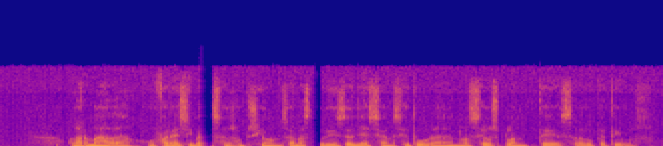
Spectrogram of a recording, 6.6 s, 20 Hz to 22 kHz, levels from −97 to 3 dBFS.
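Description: Speech clip with two kinds of fault. Throughout, an unreliable data bit adds a steady crackle or fizz that continues even in the pauses. One bit of the sample word is being read wrongly in a random share of samples, so each error lands as a spike of identical size, scattered at random through the signal. Because the errors do not depend on the signal level, the noise never drops away during silence. There are also two bursts of packet loss. From 1.99 to 2.14 s, just before "opcions en", about 120 ms of audio is missing. The receiver holds the last sound and fades it over roughly 119 ms, giving a brief held buzz or decaying hiss before speech resumes further on. The second burst runs from 3.13 to 3.23 s, between "opcions en" and "de llicenciatura", and drops about 60 ms, which is concealed over about 65 ms the same way. The top end stops near 12 kHz, which fits an Opus call path at around 32 kbps.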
